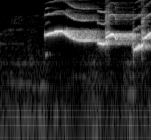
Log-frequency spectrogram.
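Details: A loud, high, sustained whistle from an Oriental magpie-robin, played as a lure to provoke a silent, stressed bird into answering, holding steady and then breaking into short slurred steps at the end.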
